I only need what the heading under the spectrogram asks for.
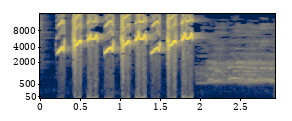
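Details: Cinereous tit (gelatik batu) in the 'tembakan' song style, used to train rival birds' nerve: nine loud, rapid, sharply upslurred whistled notes in under two seconds, followed by a lower, harmonic, drawn-out background sound.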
